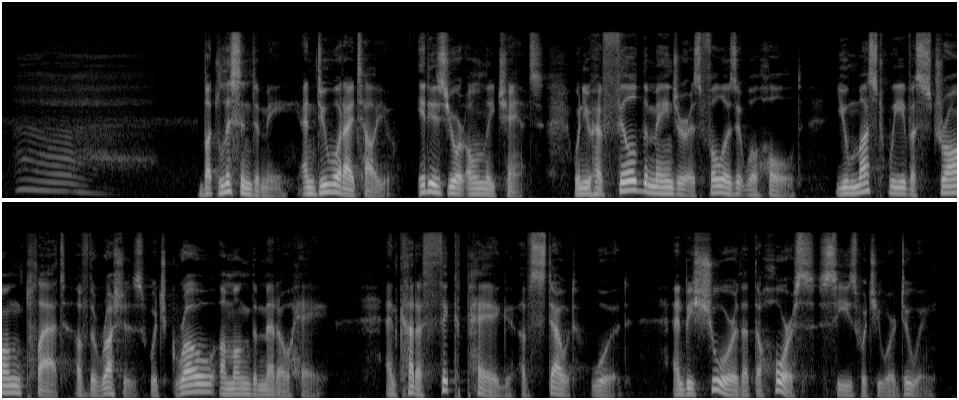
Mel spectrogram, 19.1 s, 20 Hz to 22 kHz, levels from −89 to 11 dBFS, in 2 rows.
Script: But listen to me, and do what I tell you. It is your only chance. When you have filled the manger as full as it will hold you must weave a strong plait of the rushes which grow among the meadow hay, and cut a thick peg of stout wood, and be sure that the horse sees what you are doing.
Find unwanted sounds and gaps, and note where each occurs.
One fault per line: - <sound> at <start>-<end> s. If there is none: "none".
- sigh at 0.1-1.6 s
